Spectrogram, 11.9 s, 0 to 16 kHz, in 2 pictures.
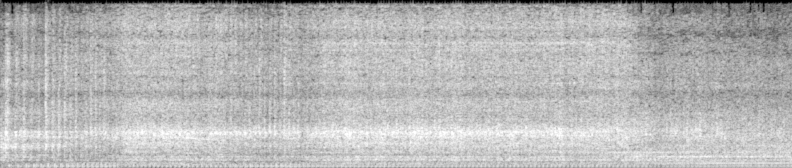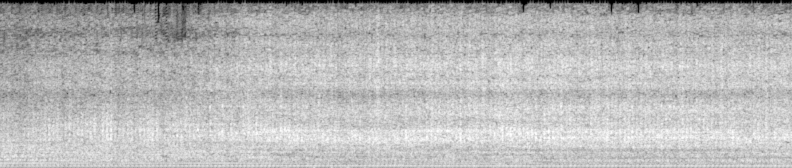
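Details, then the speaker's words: SDMO 5000W generator, Briggs & Stratton engine (about 18 hp), after repair, now putting out good voltage (about 140 V, slightly high); steady even drone, constant pitch, no hunting, surging or knocking; normal running. "Okay. Now, as you can hear, the generator runs super well. It's putting out good voltage."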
